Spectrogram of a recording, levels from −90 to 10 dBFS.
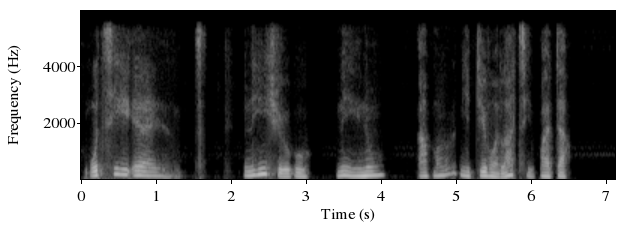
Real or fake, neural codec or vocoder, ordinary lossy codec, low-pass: fake; codec, 16 kHz in and 24 kHz out, 0.6 kbps, FocalCodec, streaming, 2048 codes; none; 5.4 kHz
